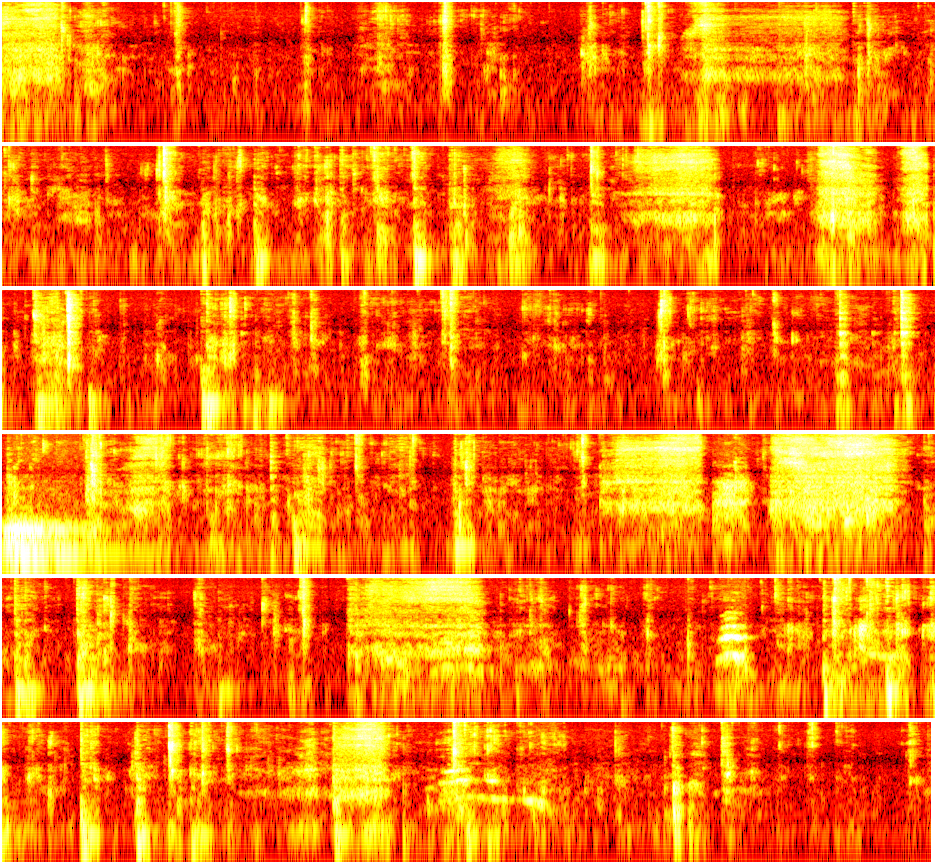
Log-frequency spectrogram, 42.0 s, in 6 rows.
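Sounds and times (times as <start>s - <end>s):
chewing and wet mouth clicks: 2.2s - 5.3s, 6.2s - 11.7s, 13.8s - 21.6s, 27.6s - 30.7s, 31.7s - 38.6s, 39.5s - 41.9s
low thump: 21.0s - 21.9s.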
